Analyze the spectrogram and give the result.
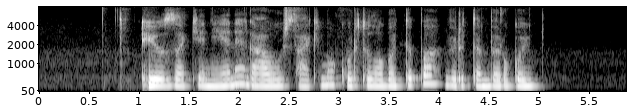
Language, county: Lithuanian, Kaunas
